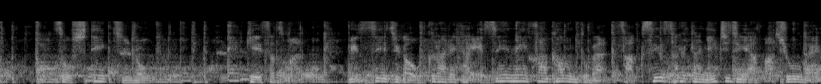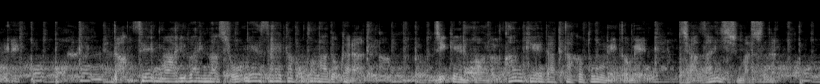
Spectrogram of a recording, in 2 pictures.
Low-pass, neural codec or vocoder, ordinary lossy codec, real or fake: none; codec, 16 kHz, 4.8 kbps, FACodec; none; fake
